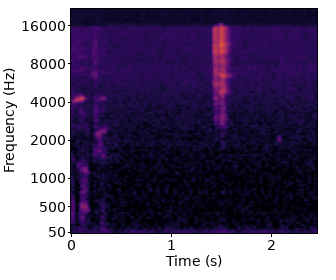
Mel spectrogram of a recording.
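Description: Near silence, with a single faint click about one and a half seconds in: a computer mouse button being clicked.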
